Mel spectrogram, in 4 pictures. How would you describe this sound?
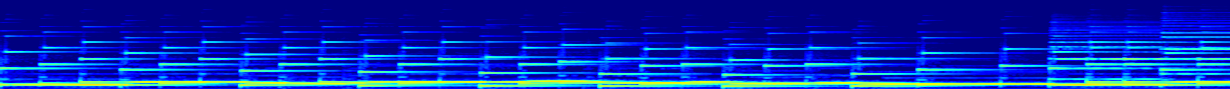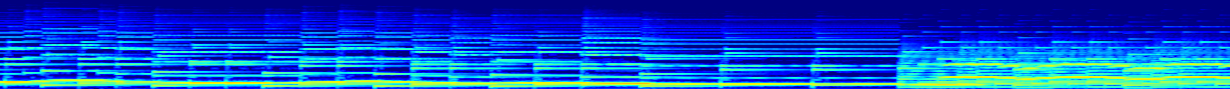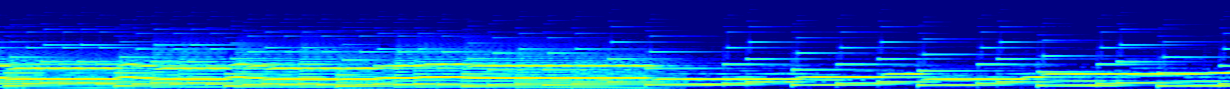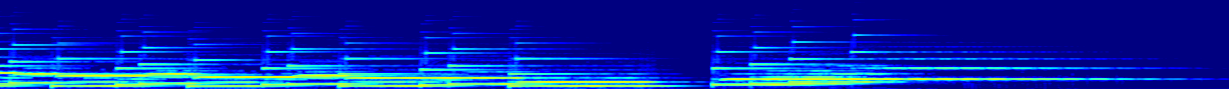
French Ditty
Short intro/outro tune I created- suitable for melancholic film. Has a French vibe.
jingle, musical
